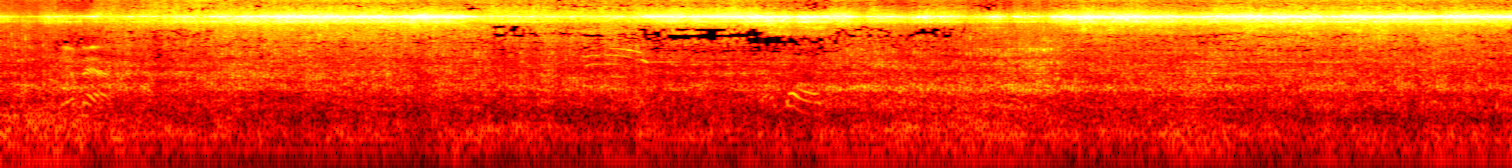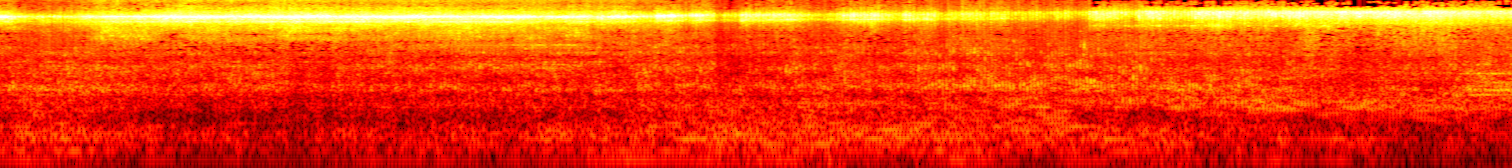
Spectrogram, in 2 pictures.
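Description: Helicopter turbine engine and rotor running loud and steady with a high whine, as the helicopter sits on the ground and then lifts off in the latter half.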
